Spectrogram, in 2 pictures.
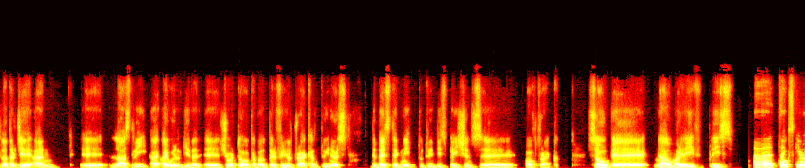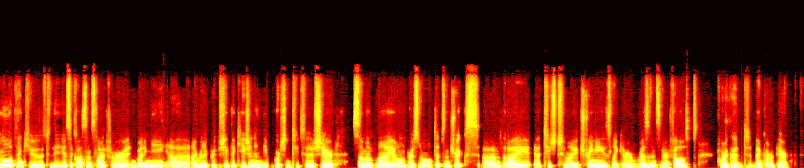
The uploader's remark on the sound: This is the Audio Replay of the 2022 ISAKOS Webinar with SLARD presented in Spanish!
